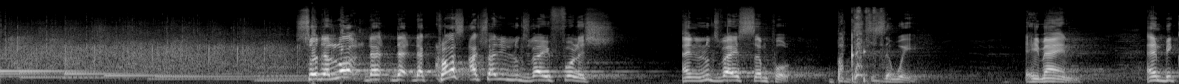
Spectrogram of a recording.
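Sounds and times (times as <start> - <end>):
audience clapping: 0.0 - 3.5
speech: 3.0 - 6.2, 6.8 - 9.3, 10.2 - 10.9, 11.5 - 11.7.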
